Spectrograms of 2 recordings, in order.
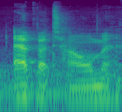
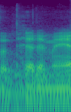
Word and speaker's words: epitome: Um there was epidome instead of epitome.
